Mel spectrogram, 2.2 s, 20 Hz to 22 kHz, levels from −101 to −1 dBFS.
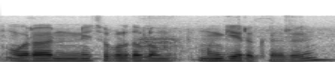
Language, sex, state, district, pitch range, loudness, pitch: Tamil, male, Tamil Nadu, Kanyakumari, 120-125 Hz, -17 LUFS, 120 Hz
